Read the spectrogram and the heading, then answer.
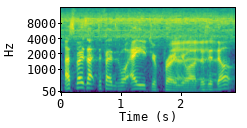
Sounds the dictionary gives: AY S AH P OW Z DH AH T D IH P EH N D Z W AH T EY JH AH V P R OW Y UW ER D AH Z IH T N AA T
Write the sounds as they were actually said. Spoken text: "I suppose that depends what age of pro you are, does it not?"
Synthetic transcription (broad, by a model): AY S AH P OW Z DH AH T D IH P EH N D Z W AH T EY JH AH V P R OW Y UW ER D AH Z IH T N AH T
